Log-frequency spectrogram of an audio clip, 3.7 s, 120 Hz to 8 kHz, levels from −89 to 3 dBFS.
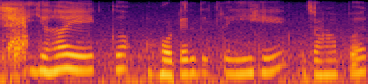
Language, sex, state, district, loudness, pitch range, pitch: Hindi, female, Madhya Pradesh, Dhar, -15 LUFS, 200-245 Hz, 210 Hz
